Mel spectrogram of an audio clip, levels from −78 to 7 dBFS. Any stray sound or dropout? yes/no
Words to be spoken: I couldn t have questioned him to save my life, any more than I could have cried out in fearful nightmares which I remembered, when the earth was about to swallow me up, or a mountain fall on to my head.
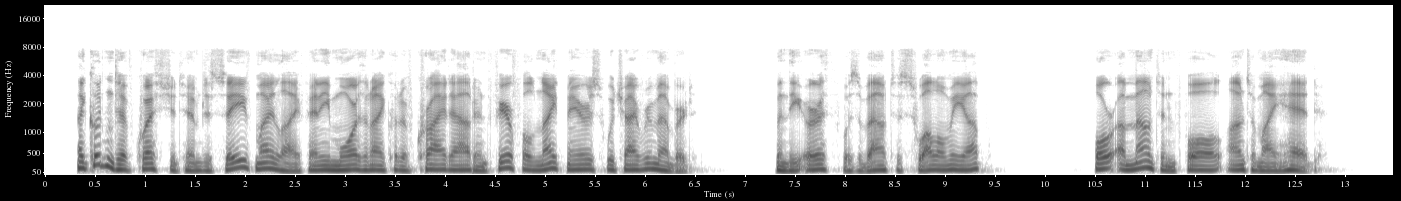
no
